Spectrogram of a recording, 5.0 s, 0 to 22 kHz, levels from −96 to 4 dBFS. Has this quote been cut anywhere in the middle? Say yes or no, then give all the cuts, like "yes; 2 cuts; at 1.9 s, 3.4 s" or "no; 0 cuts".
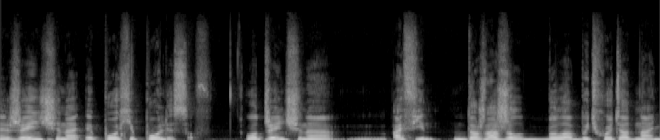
yes; 2 cuts; at 2.0 s, 3.3 s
